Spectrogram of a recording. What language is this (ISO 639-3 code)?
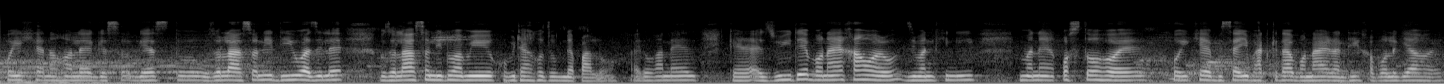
asm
